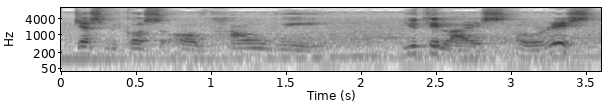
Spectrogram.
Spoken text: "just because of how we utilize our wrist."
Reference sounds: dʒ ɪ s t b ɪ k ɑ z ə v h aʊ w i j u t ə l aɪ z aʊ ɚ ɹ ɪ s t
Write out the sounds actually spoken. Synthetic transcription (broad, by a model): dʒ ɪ s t b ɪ k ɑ s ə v h aʊ w i j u t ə l aɪ s aʊ ɚ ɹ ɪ s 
